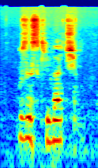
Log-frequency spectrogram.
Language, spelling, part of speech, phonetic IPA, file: Polish, uzyskiwać, verb, [ˌuzɨˈsʲcivat͡ɕ], LL-Q809 (pol)-uzyskiwać.wav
